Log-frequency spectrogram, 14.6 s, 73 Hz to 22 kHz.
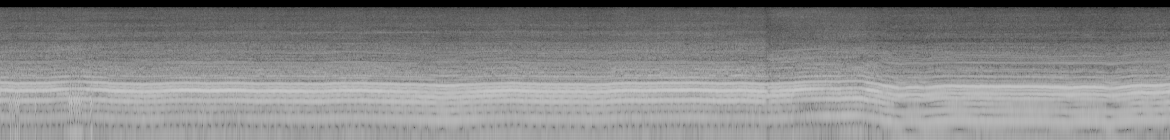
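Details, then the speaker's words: Alpine Magnum portable stump grinder trenching toward 12 inches deep, possibly wet soil: steady high buzzing engine note under load sags in pitch around eleven seconds; motor bogging slightly as cutter digs in. "if this happens to be a little bit on the wet side and so you can hear the motor bogging down a little bit"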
